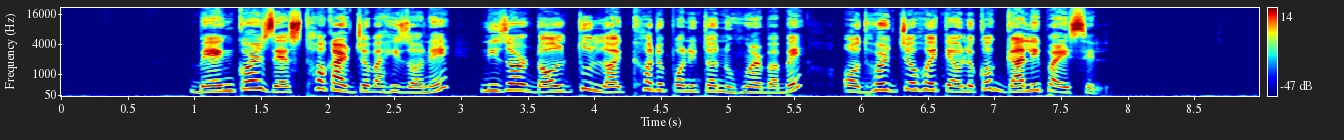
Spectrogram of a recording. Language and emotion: Assamese, angry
